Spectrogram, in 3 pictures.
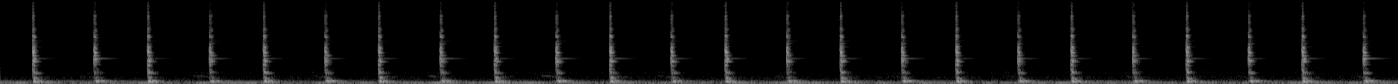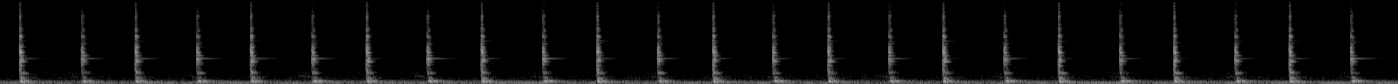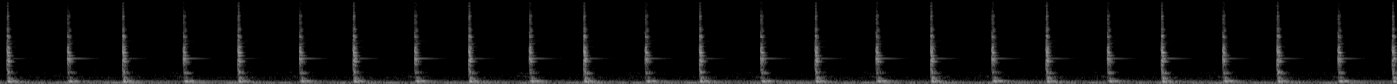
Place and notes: pendulum wall clock ... olympus ls 14 integral mics ... inside the casing with the door shut ... the clock is possibly 100+ years old ... recorded on possibly my last visit to the house ...
England, United Kingdom, 7 May 2021, 06:00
